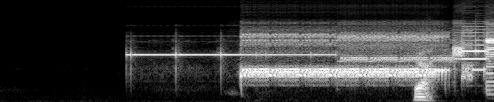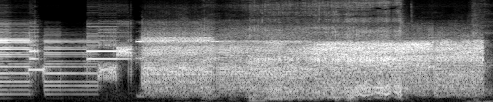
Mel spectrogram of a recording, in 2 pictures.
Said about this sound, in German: ja, so klang das, wenn man sich damals eingewählt hat.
